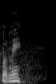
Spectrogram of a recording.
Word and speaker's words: Lamy: Lamy, as Santa Fans call it. They call it Lamy, but it's French. It's pronounced Lamy.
